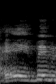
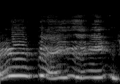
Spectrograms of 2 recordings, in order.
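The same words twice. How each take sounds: First: Said in the usual way. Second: High, slow sultry come-on; mock flirty woman.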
